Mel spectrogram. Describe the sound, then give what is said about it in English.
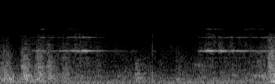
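A door creaks open with a drawn-out squeal as men leave, creaks again a moment later, and then shuts with a solid thud at the end. No one speaks. “There's the door. Take your engine part and get out.”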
